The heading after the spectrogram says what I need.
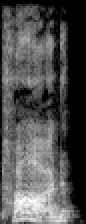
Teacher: And in the word pod, the d is voiced. I can feel that buzzing in my throat.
